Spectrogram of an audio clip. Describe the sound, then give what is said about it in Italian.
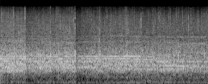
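Sustained, dense applause as the Paris climate agreement is adopted, a continuous bright wash of many hands clapping at an even, loud level with no clear pauses. “Applausi, occhi lucidi, abbracci. 10 anni fa venivano firmati gli accordi di Parigi.”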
